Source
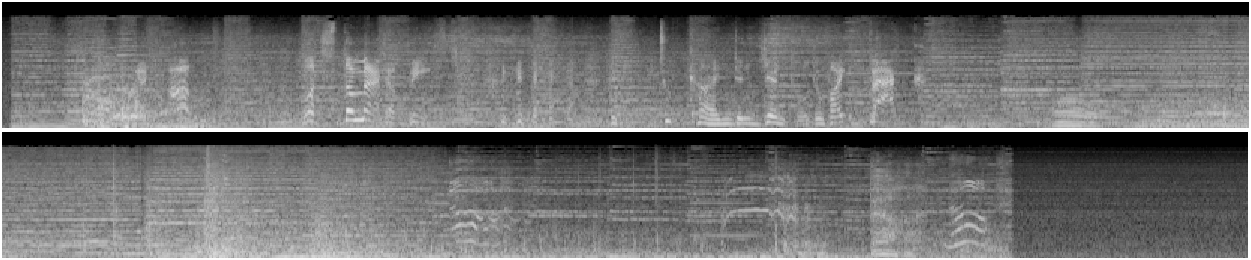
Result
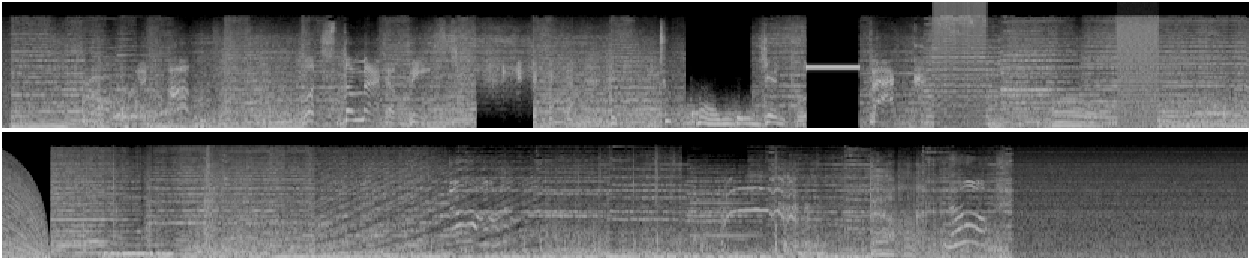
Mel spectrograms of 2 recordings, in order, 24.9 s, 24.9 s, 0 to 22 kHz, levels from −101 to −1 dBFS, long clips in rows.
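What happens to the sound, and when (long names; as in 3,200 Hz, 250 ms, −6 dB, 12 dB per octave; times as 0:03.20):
0:00.66–0:02.48: shaped tremolo triangle 3.9 Hz, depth 50%
0:04.74–0:05.32: four-pole ladder high-pass 1,900 Hz, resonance 40%
0:06.83–0:07.50: inverse Chebyshev low-pass filter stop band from 1,900 Hz, stop band 60 dB
0:08.04–0:08.58: beep over 2,610 Hz −14.5 dBFS
0:09.30–0:09.83: spectral envelope flattened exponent 0.1
0:11.14–0:11.56: every bin compressed towards the loudest bin 10 to 1
0:12.43: tape stop 0.53 s
0:13.47–0:14.18: low shelf with overshoot 200 Hz +8.5 dB, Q 3
0:15.60–0:17.90: flanger whose copies keep moving one way rising 1.3 Hz
0:19.27–0:19.93: high-frequency loss of the air 120 metres
0:21.39–0:21.88: saturating transformer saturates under 780 Hz
whole clip: downward compressor 10 to 1, threshold −31 dBFS; level +2.5 dB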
